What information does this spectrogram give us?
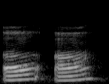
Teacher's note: कंठ से हम उच्चारित करते हैं अ आ को और क ख ग घ अंग य और ह को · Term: कंठ वर्ण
